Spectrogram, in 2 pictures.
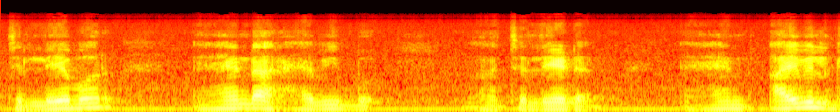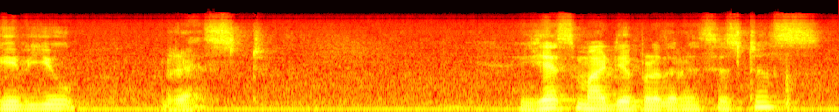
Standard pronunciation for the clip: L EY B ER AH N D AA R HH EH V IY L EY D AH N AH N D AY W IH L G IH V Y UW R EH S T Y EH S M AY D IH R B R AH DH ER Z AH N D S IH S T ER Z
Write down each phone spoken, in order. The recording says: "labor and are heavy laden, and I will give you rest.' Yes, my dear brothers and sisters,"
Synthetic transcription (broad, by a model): L EY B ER AH N D AA R HH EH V IY L EY D AH N AH N D AY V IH L G IH V Y UW R EH S T Y EH S M AY D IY R B R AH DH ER AH N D S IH S T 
